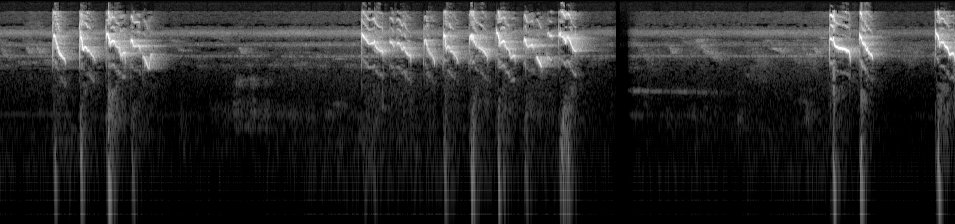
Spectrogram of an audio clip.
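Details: Ngalas-style white-eye song, rolling and nembak, said to make other white-eyes join in; clustered runs of high, rapid, descending twitters, a long two-second phrase mid-way, separated by silent gaps.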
